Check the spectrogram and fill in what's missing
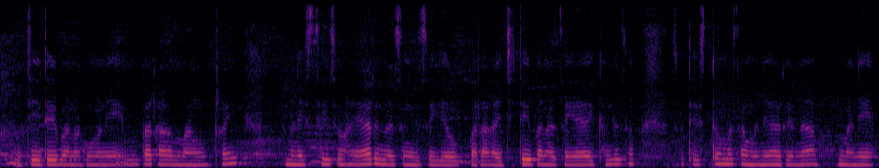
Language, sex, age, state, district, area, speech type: Bodo, female, 18-30, Assam, Udalguri, rural, spontaneous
